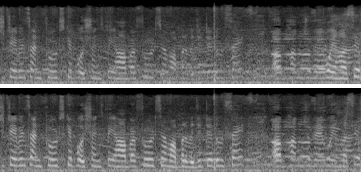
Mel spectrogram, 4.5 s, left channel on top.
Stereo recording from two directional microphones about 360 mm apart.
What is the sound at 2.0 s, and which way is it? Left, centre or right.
Speech, right.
